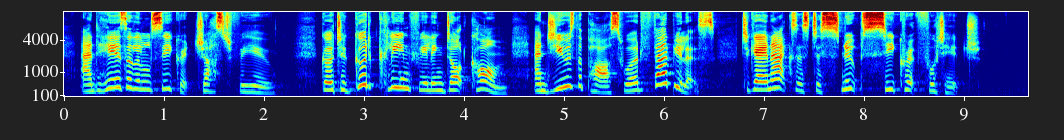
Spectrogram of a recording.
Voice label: phone call; Snoop Dog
